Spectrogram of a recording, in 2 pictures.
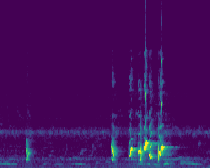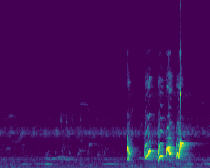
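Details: A decoy red-whiskered bulbul in a cage gives a lone chirp, then two loud, bubbly song phrases about four seconds apart. Each phrase is a rapid run of bright, slurred whistles.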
